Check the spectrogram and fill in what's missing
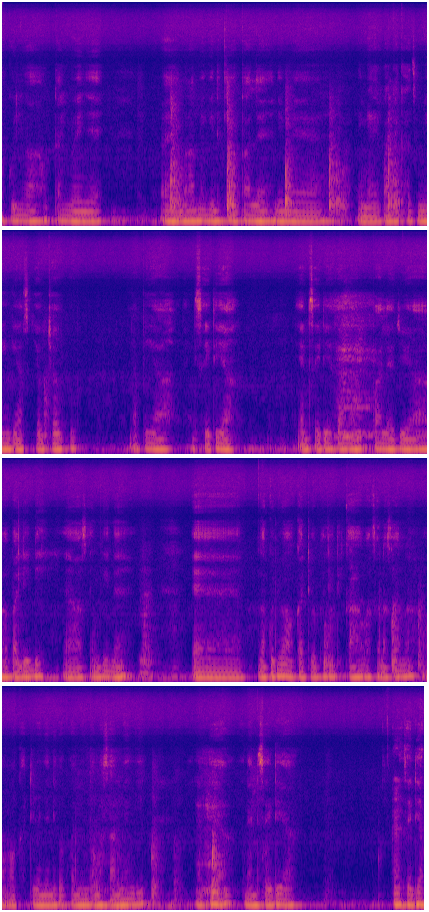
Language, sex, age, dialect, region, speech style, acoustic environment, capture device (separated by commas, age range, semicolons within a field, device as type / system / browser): Swahili, male, 25-34, Kenya - Nairobi Sheng-influenced, Kenya, relaxed, silence; nature, mobile / Linux / Chrome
